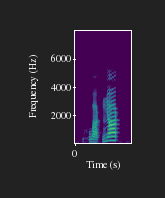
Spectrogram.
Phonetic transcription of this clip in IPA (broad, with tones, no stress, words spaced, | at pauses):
hwa˨˩k̚ɲa˦˥k̚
